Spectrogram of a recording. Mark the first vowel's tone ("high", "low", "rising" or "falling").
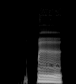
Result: falling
